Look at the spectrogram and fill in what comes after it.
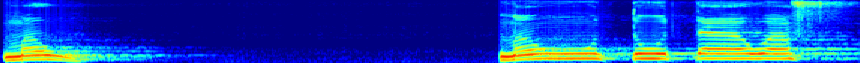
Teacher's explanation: Fathah bertemu waw sukun kita lunakkan seperti bertemu dengan huruf abjad u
